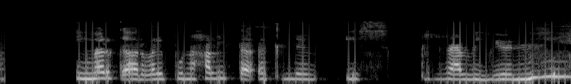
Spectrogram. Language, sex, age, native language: Icelandic, female, 20-29, Icelandic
